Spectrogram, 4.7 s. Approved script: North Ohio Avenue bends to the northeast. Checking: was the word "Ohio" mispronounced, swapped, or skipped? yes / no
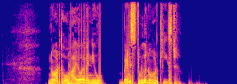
no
